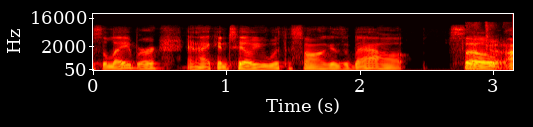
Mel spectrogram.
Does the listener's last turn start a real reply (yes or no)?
no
